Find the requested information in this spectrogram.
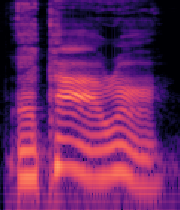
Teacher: Note that if there's more than one tone in one syllable, then the vowel is normally written once for each tone. These three A's are all part of a single syllable, but with a high-low-high progression.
